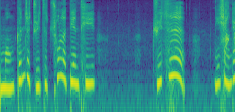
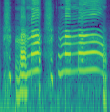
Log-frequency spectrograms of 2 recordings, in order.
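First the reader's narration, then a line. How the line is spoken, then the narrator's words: Crying child. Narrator (Chinese): 年纪最小的橘子一边哭了出来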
